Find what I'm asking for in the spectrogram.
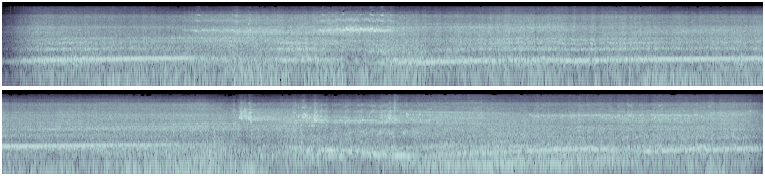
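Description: A rental go-kart runs laps on the Monaco track at Autobahn Indoor Speedway in Jacksonville, Florida. Its engine gives a steady, close drone whose pitch climbs and dips through the corners, with no talking.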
